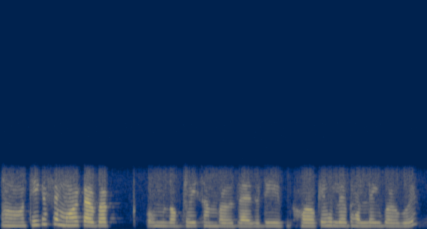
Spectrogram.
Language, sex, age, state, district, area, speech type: Assamese, female, 18-30, Assam, Lakhimpur, rural, conversation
